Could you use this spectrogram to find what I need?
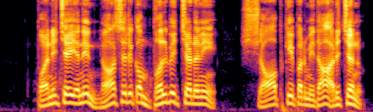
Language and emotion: Telugu, angry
